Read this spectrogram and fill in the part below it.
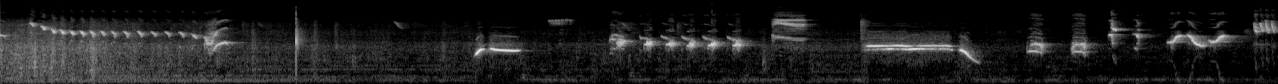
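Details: Anis cendana thrush song: a run of rapid repeated high whistled notes, then varied phrases of slurred whistles, trilled notes and a long steady whistle that drops sharply, with brief pauses between bursts.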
